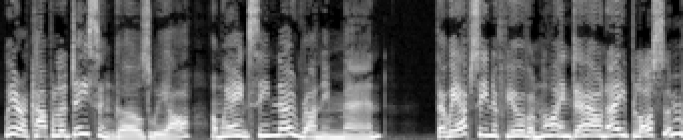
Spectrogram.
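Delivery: put-on high cheeky Cockney girl; brassy Cockney, pitched well up; Cockney tart teasing the thugs; Cockney accent. A narrator's reading. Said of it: "excursus into Cockney".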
